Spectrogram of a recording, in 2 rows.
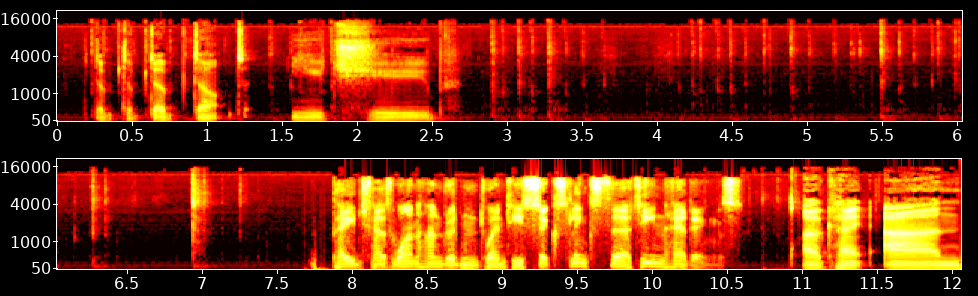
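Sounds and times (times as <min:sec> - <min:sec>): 
speech: 0:00.2 - 0:02.7, 0:07.9 - 0:12.0
typing on a computer keyboard to enter a web address: 0:02.9 - 0:07.4.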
